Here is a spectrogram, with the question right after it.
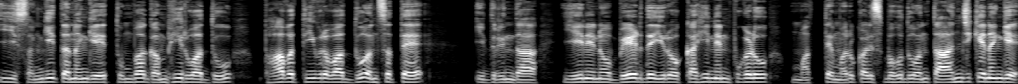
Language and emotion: Kannada, fearful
